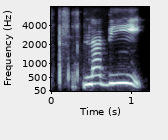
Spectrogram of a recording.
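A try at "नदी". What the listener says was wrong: Very good. You have to say the dirgha there.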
